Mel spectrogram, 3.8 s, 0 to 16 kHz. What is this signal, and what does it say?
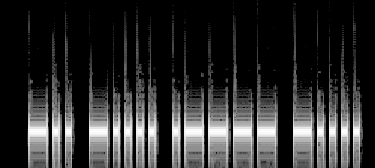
Morse code, heard as a keyed tone, about 20 wpm, 700 Hz. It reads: D616
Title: Four Challenging Letter-Number Combinations 20wpm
